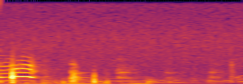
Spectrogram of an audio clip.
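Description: A short, high-pitched, meow-like cry that bends in pitch right at the start, then a fainter, shorter one near the middle, over a low steady hum that stops about three quarters of the way through.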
